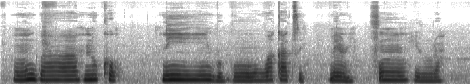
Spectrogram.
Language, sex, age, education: Yoruba, female, 15-29, tertiary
